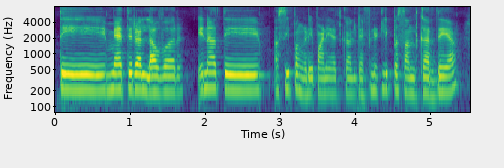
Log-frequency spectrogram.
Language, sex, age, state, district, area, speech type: Punjabi, female, 45-60, Punjab, Ludhiana, urban, spontaneous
